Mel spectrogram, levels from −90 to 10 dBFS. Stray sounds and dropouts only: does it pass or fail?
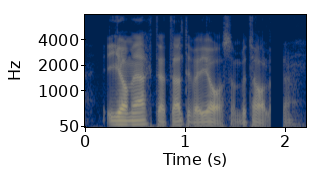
fail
